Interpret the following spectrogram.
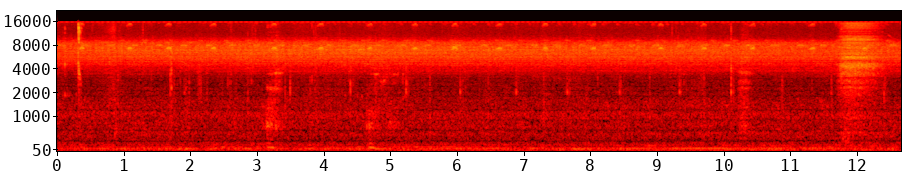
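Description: A steady, high-pitched outdoor insect chorus over a low background rumble, with a few faint soft ticks.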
